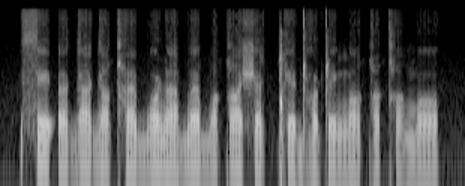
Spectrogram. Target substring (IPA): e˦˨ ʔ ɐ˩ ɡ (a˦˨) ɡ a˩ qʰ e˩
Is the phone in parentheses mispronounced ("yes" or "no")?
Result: yes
